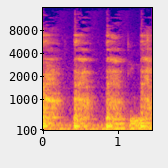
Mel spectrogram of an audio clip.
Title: Too much coughing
